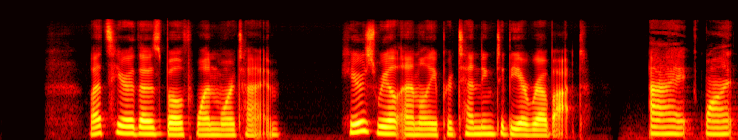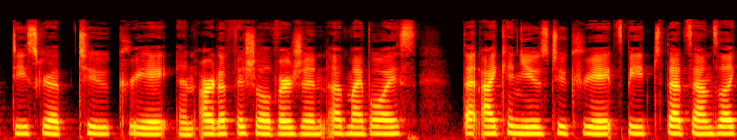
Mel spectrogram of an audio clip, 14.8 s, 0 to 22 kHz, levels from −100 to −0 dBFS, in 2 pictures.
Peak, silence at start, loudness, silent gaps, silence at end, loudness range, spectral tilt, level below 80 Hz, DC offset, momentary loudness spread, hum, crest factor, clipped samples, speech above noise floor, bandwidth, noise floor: -10 dBFS; 0.9 s; -27 LUFS; 6.13-6.17 s; 0 s; 2 LU; -5 dB/octave; -66 dBFS; under 0.1%; 8 LU; none; 18 dB; under 0.1%; 50 dB; 12.5 kHz; -76 dBFS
